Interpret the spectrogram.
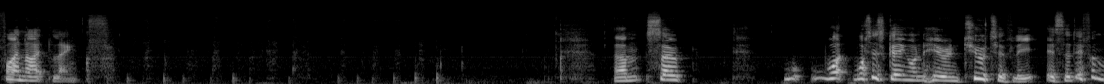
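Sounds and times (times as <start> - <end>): marker scratching on paper: 0.4 - 4.5.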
